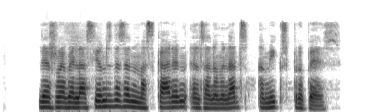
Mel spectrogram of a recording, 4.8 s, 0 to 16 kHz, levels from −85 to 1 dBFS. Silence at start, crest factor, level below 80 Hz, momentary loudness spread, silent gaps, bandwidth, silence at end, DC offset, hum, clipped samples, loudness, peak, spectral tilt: 0.5 s; 16 dB; -54 dBFS; 7 LU; none; 8 kHz; 0.6 s; under 0.1%; none; under 0.1%; -15 LUFS; 0 dBFS; -6 dB/octave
